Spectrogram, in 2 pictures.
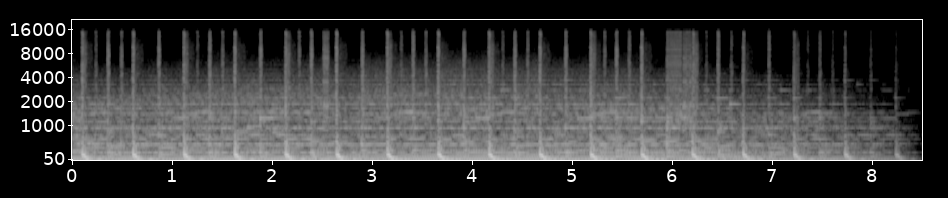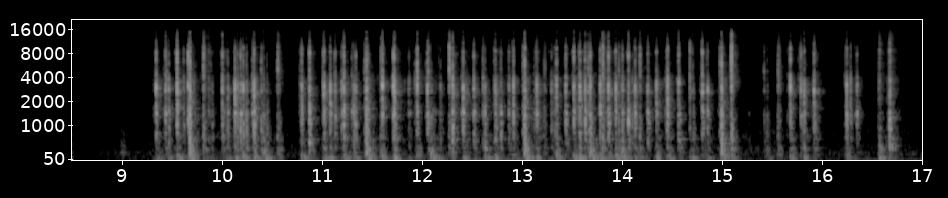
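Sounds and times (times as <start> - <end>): mechanical keyboard typing: 9.3 - 16.8.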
